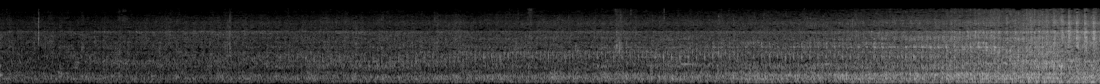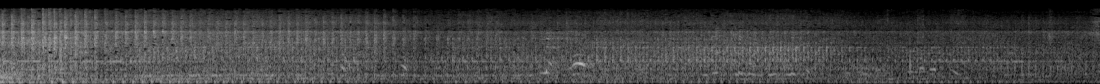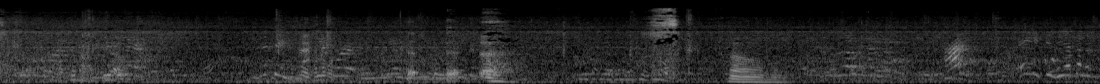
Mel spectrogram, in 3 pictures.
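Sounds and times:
vehicle engine passing by: 1.0s - 26.6s.

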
